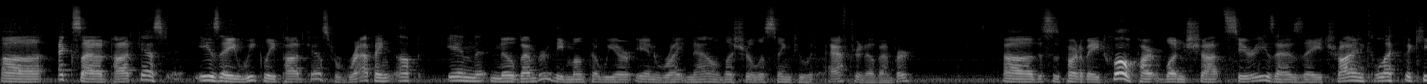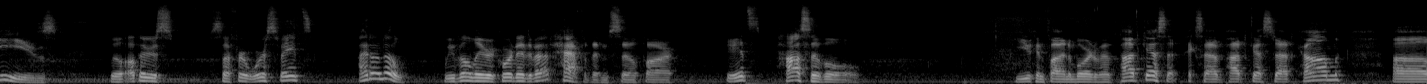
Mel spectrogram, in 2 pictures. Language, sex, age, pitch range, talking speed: English, male, 30-49, 120-150 Hz, 155 wpm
